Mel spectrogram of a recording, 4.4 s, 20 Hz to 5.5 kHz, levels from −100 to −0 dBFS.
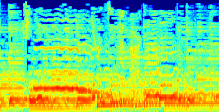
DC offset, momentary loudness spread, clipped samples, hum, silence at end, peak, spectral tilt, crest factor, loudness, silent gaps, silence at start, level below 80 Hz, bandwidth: under 0.1%; 6 LU; under 0.1%; none; 0 s; -4 dBFS; -9.5 dB/octave; 14 dB; -18 LUFS; none; 0 s; -44 dBFS; 5.4 kHz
